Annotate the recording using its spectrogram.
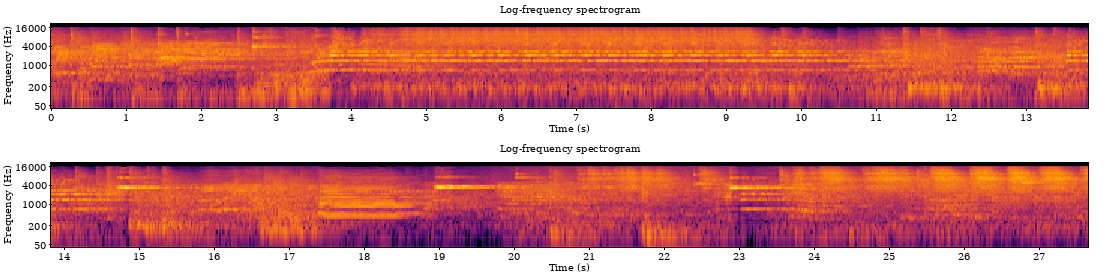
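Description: Sneakers squeak on a hard court in an echoing hall.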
